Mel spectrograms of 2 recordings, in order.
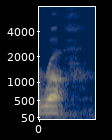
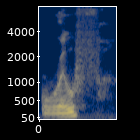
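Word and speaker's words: Ruf: gran turismo had the rough yeah grand transport had the rough i i actually i guess they pronounced roof okay yeah but they were because it's german yeah they were horses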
